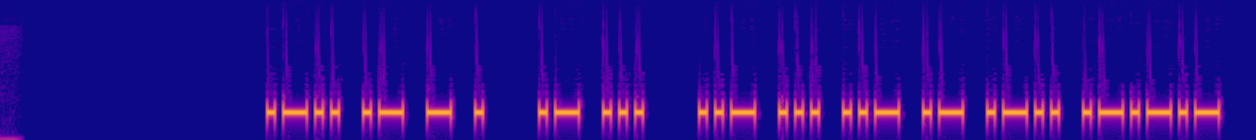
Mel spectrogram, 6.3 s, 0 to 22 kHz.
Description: Morse code, heard as a keyed tone, about 30 wpm, 700 Hz. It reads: LATE AS USUAL.
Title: Sentences from Top 1000 Words - Review Part 2 - 30wpm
